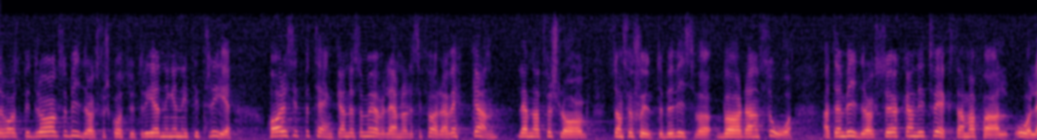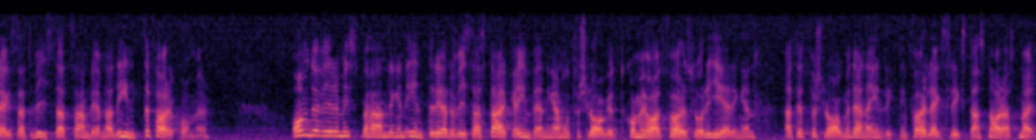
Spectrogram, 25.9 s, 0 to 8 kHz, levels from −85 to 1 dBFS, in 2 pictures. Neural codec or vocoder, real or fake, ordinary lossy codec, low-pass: vocoder, 22.05 kHz, 80 mel bands, WaveNeXt; fake; none; 7.2 kHz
